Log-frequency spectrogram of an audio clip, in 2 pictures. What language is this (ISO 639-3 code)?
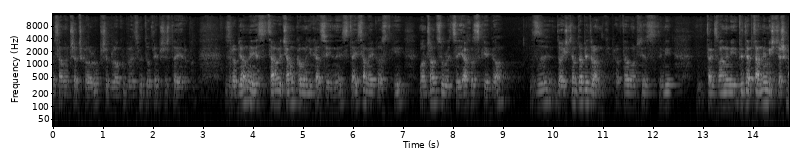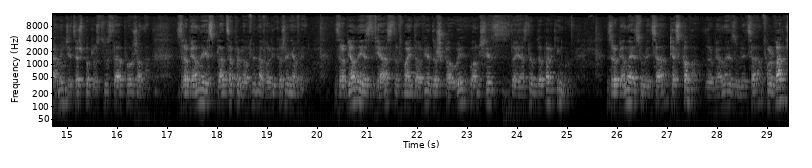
pol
